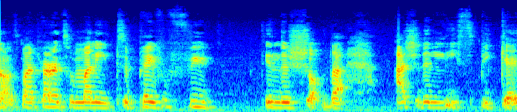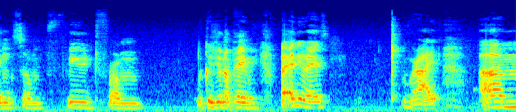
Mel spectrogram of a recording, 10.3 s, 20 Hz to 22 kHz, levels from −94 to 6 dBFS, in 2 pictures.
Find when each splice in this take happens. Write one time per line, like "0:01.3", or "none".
none

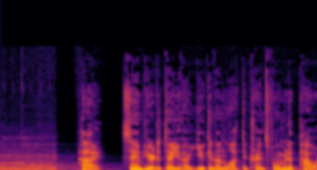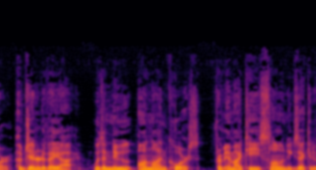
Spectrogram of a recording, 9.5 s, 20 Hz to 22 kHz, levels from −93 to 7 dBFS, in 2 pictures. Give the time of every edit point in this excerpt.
0:01.0

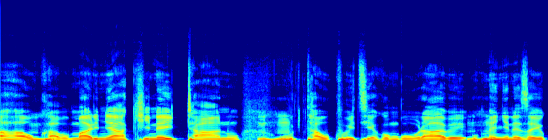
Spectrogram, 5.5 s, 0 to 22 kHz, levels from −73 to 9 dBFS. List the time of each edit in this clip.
none

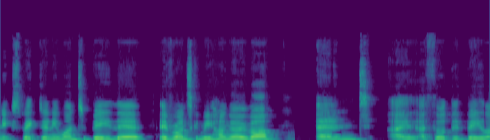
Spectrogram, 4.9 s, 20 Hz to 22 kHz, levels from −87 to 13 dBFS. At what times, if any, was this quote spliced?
0:01.5

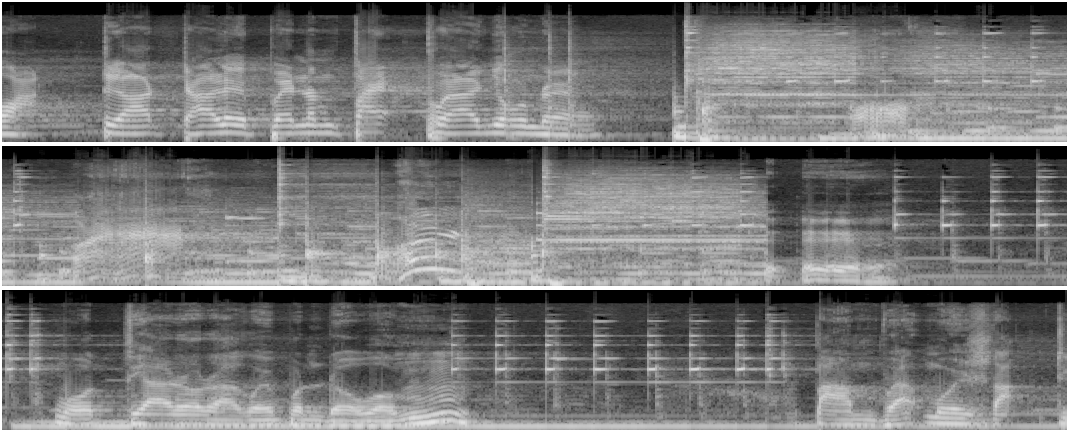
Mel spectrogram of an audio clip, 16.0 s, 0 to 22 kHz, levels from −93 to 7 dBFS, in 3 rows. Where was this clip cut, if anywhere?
0:09.2

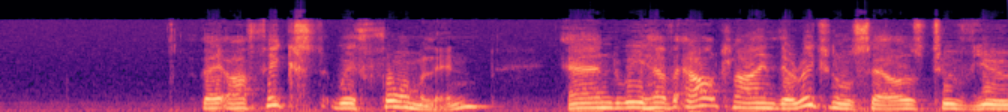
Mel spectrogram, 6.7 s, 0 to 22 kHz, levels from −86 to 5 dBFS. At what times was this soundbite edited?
0:04.1

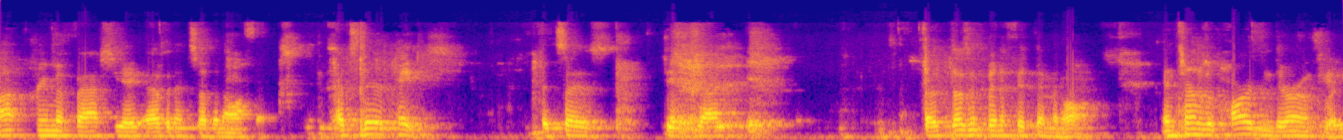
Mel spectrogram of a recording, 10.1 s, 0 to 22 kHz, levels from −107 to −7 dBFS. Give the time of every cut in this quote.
0:02.7

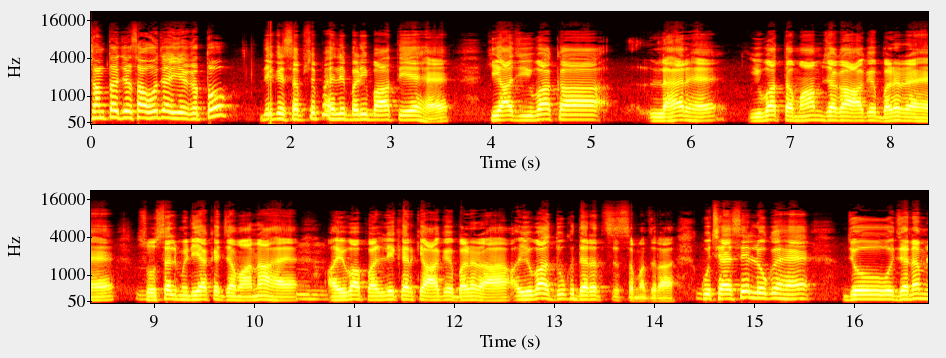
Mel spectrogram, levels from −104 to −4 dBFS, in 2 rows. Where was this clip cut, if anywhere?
none

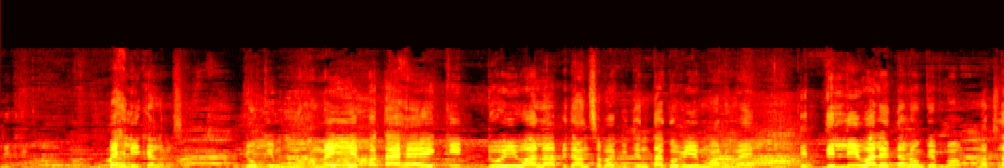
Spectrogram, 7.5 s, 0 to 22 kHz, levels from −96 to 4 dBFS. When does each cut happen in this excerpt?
none

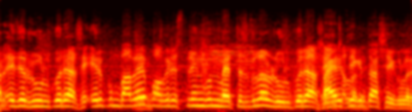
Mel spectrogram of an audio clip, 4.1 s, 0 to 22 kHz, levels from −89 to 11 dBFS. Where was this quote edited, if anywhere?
none

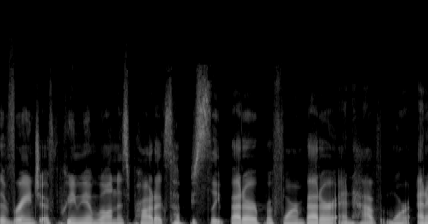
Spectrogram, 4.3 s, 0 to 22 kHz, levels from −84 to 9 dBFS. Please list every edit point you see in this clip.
none

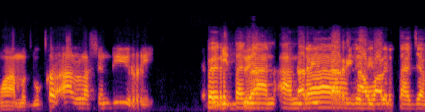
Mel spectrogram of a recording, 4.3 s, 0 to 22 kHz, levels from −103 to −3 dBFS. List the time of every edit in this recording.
none

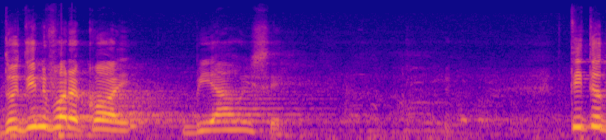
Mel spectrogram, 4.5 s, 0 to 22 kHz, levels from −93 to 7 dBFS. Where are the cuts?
none

